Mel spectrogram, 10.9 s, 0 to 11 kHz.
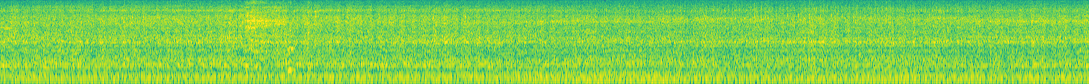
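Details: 1987 Toyota Supra MKIII with swapped 350 Chevrolet Vortec V8 and 700R4, restarted after rebuild with distributor cap corrected 180° and valve lash reset, open unwelded exhaust: loud, even rumble, regular pulse, no tapping or misfire; normal running.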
